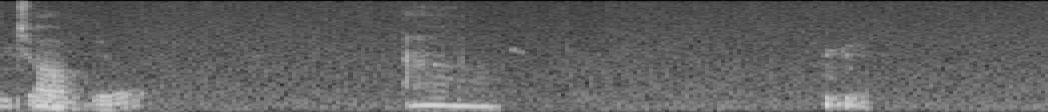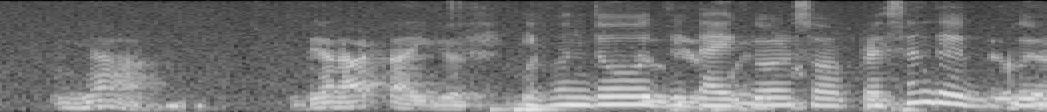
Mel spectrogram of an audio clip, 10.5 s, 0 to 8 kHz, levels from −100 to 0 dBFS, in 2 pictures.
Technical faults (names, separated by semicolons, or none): speech suppressed in double talk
